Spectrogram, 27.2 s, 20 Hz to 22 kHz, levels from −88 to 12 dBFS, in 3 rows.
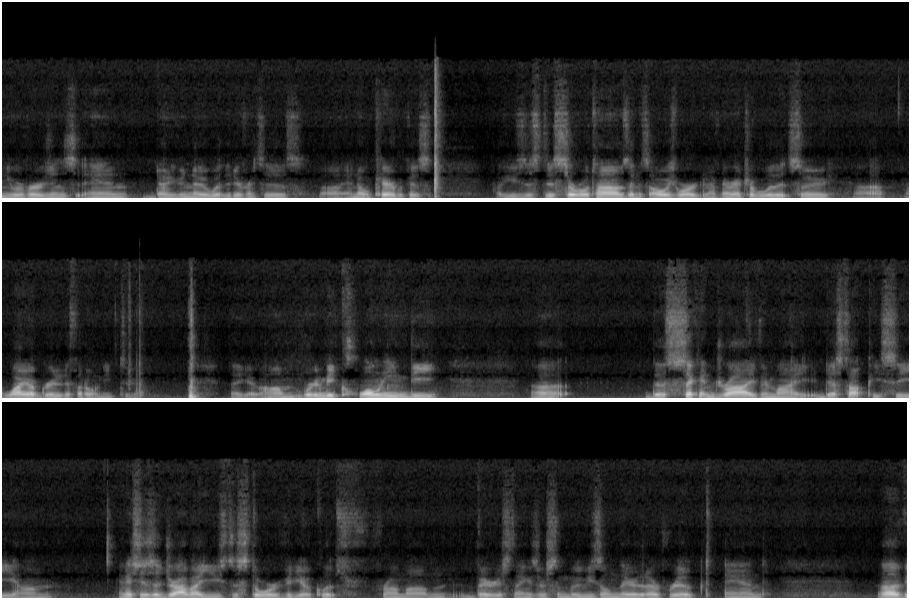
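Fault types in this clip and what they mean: No technical faults turn up anywhere in this recording; the signal holds steady from beginning to end without any break, distortion or interruption.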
